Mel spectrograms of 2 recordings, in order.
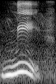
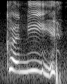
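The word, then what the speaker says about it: knee: उच्चार होत होता तसच गुडघा म्हणजे नी तर आधी लोक काय म्हणायचे कण आय नो इट सा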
